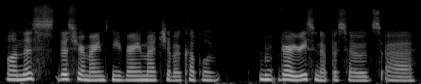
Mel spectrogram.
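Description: A woman's voice: medium pitch, fairly even intonation, quick pace, no room sound. A woman co-hosting a podcast, discussing news in an earnest, explanatory, slightly tentative conversational way. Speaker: podcast co-host.

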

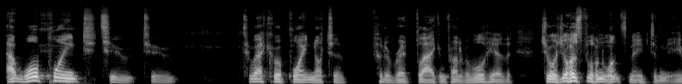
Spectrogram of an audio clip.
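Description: A man's voice: on the low side, darkish tone, no echo. A man conducting a conversational political interview, asking long, discursive questions that he rephrases as he goes. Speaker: interviewer, podcast host.

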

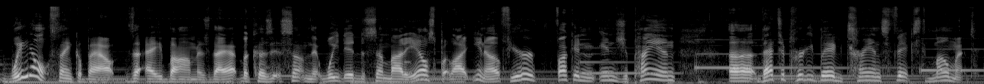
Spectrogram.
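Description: A man's voice: on the high side, expressive, moderate pace, music in the background. Rambling Southern man in his thirties. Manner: chatty, profane, self-deprecating, frequent fillers. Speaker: podcast host. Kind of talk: casual rambling monologue.

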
